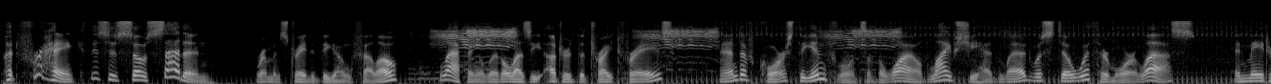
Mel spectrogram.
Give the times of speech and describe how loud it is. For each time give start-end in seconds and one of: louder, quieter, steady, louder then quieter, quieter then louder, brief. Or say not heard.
0.0-12.6 steady.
